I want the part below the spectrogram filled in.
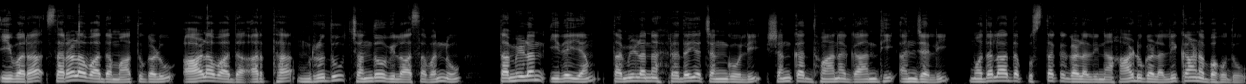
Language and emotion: Kannada, neutral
